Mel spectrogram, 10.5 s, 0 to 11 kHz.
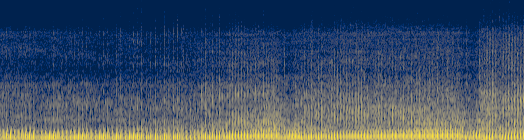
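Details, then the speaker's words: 2008 Harley-Davidson Softail Heritage with Screaming Eagle exhausts: a lumpy V-twin beat with a light metallic clatter and an iron-like vibration felt only when downshifting or at low revs, none at high revs. Primary drive noise. "tou reduzir aí você sente a vibração toda parece um um ferro e só faz quando reduz cara não não não faz barulho em alta mais nada"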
